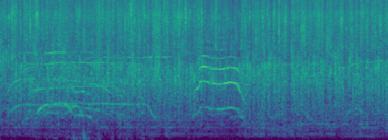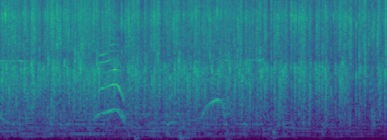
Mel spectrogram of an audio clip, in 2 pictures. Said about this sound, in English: You clap now.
